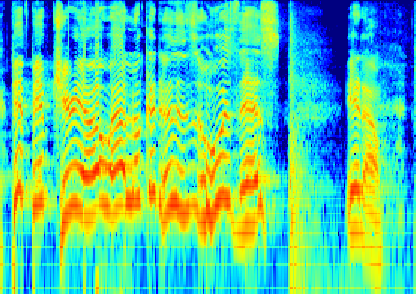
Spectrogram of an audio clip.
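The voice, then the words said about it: Mock English accent. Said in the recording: “make fun of you and your English accent”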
